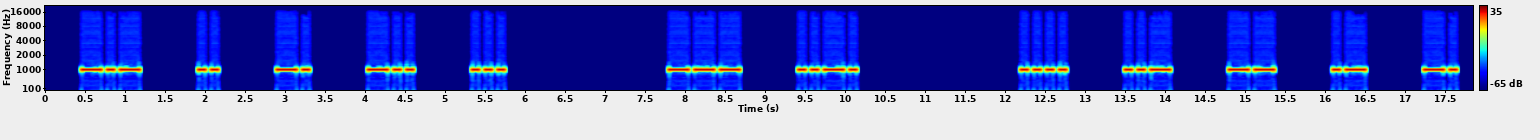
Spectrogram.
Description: Morse code, heard as a keyed tone, about 15 wpm, spaced as for 8 wpm, 1000 Hz. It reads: KINDS OF HUMAN
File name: qotdfiles / 8wpm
